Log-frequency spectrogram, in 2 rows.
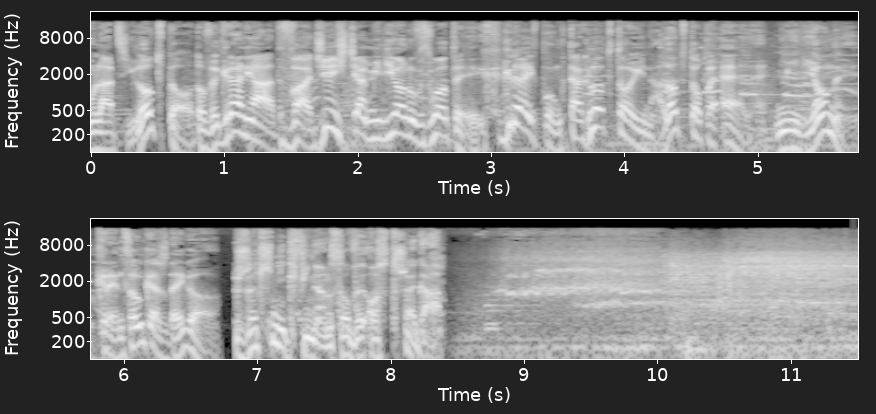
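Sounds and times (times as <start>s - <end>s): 
speech: 0.0s - 9.2s
car tyres skidding: 8.6s - 11.5s.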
